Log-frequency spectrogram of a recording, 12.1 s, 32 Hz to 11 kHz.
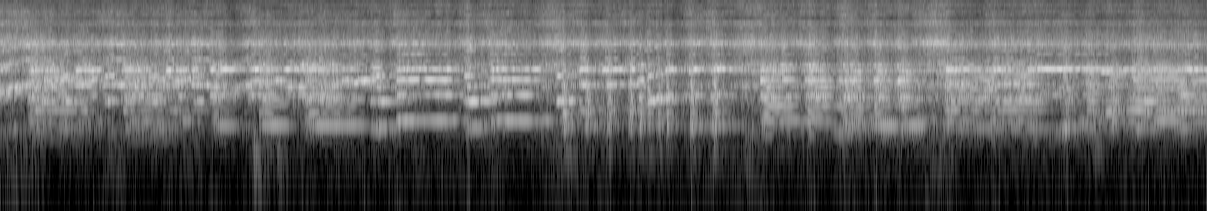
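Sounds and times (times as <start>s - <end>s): brass band playing a march: 0.2s - 12.0s.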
